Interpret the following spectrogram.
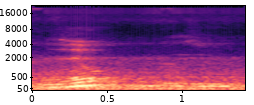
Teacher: Coba za-nya lebih tipis, zal. Lidahnya keluar.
